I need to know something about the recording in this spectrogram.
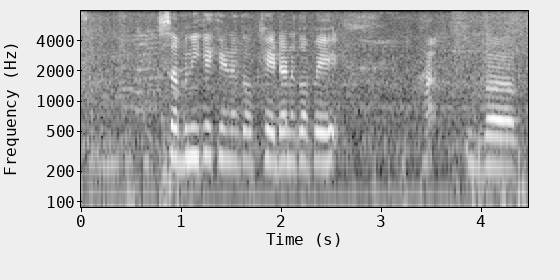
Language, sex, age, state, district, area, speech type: Sindhi, female, 18-30, Delhi, South Delhi, urban, spontaneous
